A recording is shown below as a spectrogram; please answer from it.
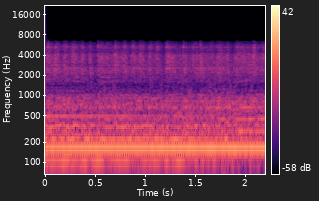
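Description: Distorted electric guitar through a Marshall amplifier stack holding one low note, loud and steady.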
